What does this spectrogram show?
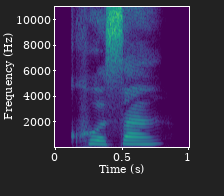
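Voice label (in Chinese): "扩散", Chinese; HSK6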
